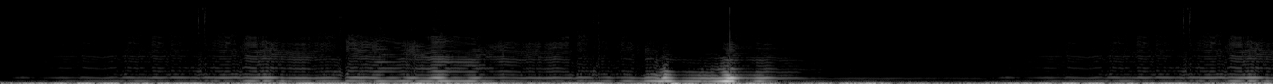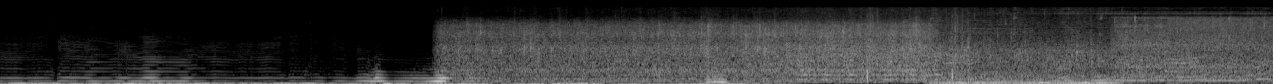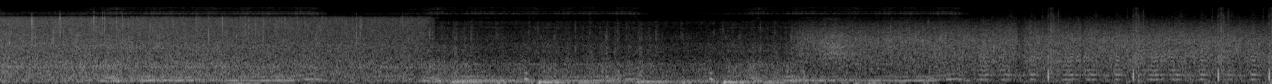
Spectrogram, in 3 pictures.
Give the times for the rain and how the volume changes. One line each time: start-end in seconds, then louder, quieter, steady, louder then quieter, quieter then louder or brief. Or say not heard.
17.1-38.1 quieter.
